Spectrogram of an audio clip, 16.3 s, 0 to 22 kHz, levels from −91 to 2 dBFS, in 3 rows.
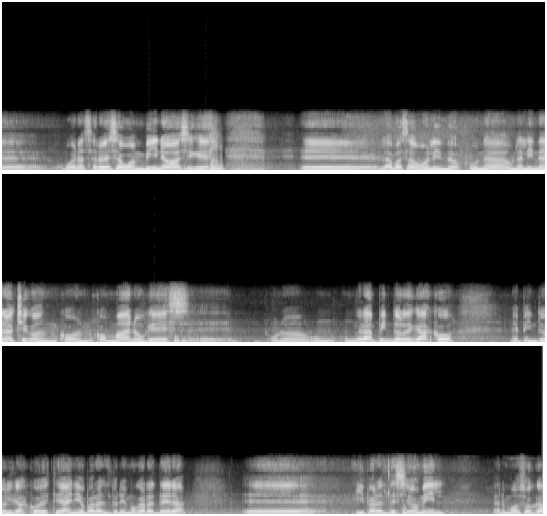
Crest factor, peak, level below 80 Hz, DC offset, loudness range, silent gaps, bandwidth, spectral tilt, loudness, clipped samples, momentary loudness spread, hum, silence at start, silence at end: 16 dB; 0 dBFS; -48 dBFS; under 0.1%; 3 LU; none; 8 kHz; -4 dB/octave; -15 LUFS; under 0.1%; 13 LU; none; 0 s; 0 s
